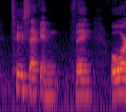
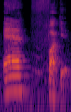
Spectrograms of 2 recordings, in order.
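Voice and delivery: dismissive shrug; 3 semitones higher, slower than usual. Retold or imitated. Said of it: "they're like".

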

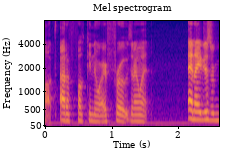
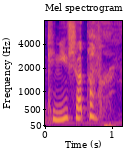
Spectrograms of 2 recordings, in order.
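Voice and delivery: mean snap; 5 semitones higher than usual. Retold or imitated. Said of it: "it was so mean".

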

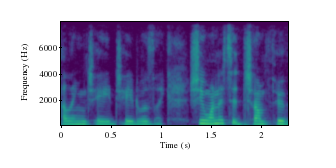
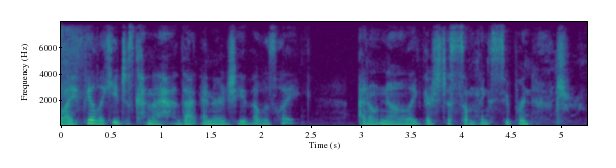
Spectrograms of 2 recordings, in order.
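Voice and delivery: whispering; 6 dB quieter than usual. Retold or imitated. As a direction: lean in and whisper the creepy detail. Whispered vampire date story.

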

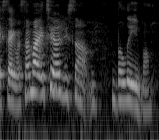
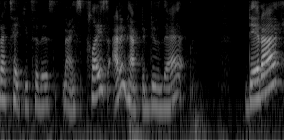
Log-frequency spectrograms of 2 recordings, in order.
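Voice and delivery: mock-calm condescension; calm, condescending; 2 semitones lower, 4 dB quieter than usual. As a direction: quietly talk down, ending on a prodding question. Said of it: "condescending voice".

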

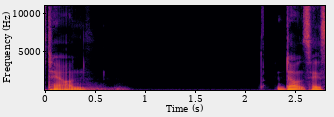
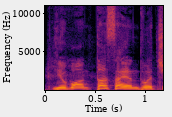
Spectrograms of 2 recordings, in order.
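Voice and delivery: higher-pitched cartoon Italian accent; cartoonish Italian accent; 9 semitones higher than usual. Deli man taking the phone order, cartoonish Italian accent. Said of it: "Italian accent you'll ever hear".

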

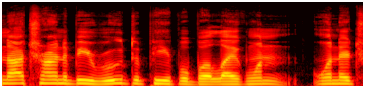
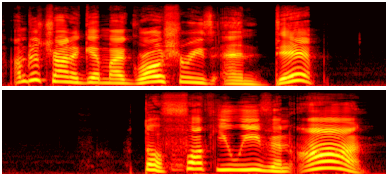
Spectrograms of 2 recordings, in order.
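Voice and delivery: higher, louder hammed-up threat; imagined threats at the clerk, louder and higher; mock threats; 6 semitones higher, 8 dB louder than usual.

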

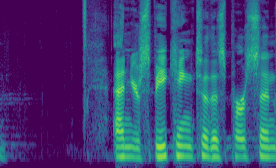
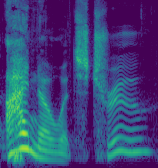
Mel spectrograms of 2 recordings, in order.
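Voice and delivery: serpent's claim; 6 semitones higher, 5 dB quieter, slower than usual. Retold or imitated. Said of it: "the serpent said".

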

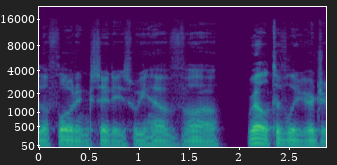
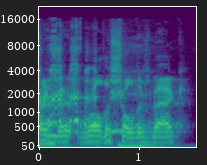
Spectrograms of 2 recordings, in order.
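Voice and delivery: laughing; 6 semitones higher, 6 dB louder than usual. Real, not acted. Laughing while describing flex.

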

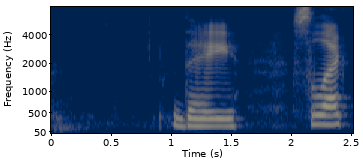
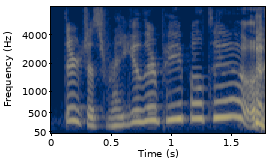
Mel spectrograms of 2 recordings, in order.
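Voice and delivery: much higher, louder mock wonder breaking into laughter; mock amazed realization; 10 semitones higher, 6 dB louder than usual. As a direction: gush in pretend astonishment, ending in a laugh. Acting out realization stars are normal.

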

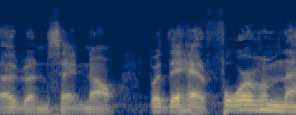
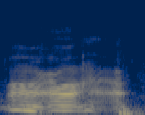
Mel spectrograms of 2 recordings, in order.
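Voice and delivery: ordinary talk, nothing marked

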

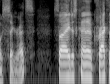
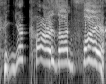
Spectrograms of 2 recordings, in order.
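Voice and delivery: stranger's warning; 13 semitones higher, 3 dB louder, much slower than usual. Retold or imitated. Stranger reports the fire.

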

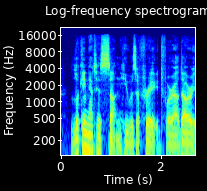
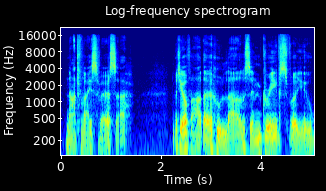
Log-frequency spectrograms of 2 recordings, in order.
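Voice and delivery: aged king's voice pitched higher, sorrowful; king answering his angry son, higher and grieved; grieving old king; 8 semitones higher than usual. A narrator's reading. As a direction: speak as a weary, grieving father-king. Old king Meneldur speaks.

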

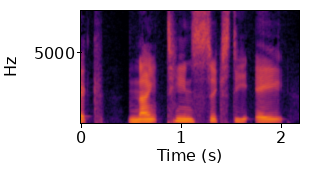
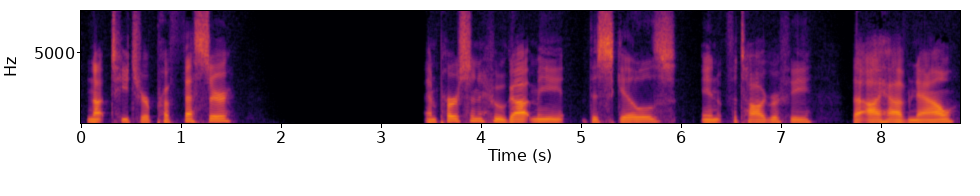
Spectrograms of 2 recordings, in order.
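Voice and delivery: ordinary talk, nothing marked

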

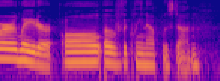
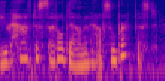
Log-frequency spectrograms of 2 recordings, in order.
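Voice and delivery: hushed parent; 8 dB quieter than usual. Acted. Parents telling kids to settle.

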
